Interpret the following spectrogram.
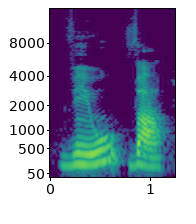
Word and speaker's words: viúva: Quando eu separo assim, viu vá, o U é tônico, é forte, é a sílaba mais forte.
